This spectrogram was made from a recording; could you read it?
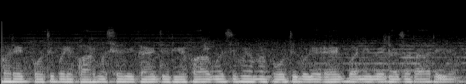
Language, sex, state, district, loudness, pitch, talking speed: Hindi, male, Bihar, Purnia, -19 LUFS, 120 Hz, 245 wpm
